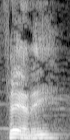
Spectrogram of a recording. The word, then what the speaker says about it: Fani: You had Fani, F-A-N-I, which is usually pronounced Fanny.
